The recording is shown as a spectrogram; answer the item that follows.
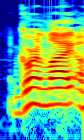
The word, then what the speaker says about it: Gurren Lagann: Gurren Lagann. Okay. Lagann.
